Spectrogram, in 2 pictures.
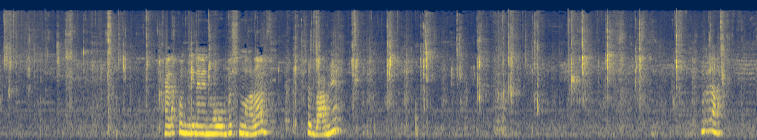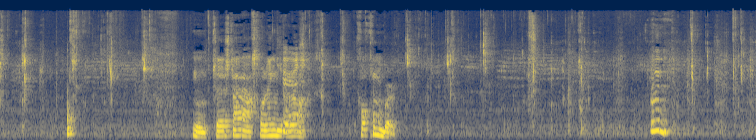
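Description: Crunchy food crackles and is chewed loudly close to a microphone.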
